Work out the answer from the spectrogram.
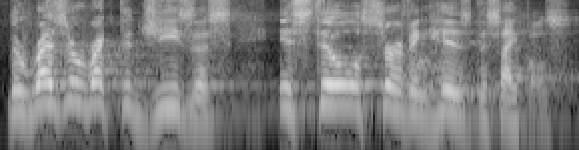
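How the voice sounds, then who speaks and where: A man in his forties preaching a conversational sermon as a pastor, with emphatic repetition and deliberate pauses. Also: sits high, animated. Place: large hard-walled church hall, on stage. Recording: long hall reverb.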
